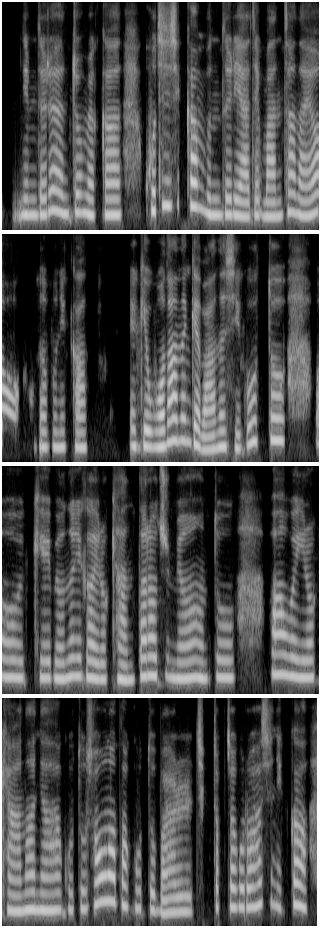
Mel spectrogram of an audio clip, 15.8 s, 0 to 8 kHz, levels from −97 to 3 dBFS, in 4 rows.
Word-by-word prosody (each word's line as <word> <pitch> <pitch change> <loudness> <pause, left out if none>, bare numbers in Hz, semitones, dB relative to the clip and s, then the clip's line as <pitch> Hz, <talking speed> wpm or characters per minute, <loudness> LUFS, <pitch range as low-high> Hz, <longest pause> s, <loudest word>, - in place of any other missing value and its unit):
님들은 210 +4 0
좀 240 -2 0
약간 205 0 +2 0.3
고지식한 320 +1 +2
분들이 205 -1 +1
아직 195 +2 0
많잖아요. 200 +3 +1 0.4
그러다 205 -1 -1
보니까 200 -1 -2 0.5
이렇게 215 0 0
원하는 265 +8 +4
게 240 -4 +4
많으시고 200 +8 0
또 290 -1 +3 0.4
어, 230 -1 -1
이렇게 220 0 -4
며느리가 225 +2 0
이렇게 205 0 -2
안 195 0 0
따라주면 225 -2 +1
또 225 -1 -2 0.4
"아, 265 -1 +2
왜 240 -2 +1
이렇게 225 0 -1
안 205 +1 +1
하냐." 220 -1 +2
하고 220 0 -4
또 235 -2 -6
서운하다고 295 -4 +1 0.2
말을 190 +2 -1
직접적으로 250 0 -2
하시니까 275 -1 -1
225 Hz, 305 characters per minute, -23 LUFS, 205-250 Hz, 0.5 s, 원하는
